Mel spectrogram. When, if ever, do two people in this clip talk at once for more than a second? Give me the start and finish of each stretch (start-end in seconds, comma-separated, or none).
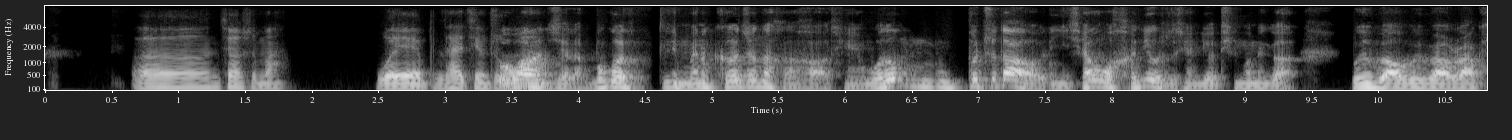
none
